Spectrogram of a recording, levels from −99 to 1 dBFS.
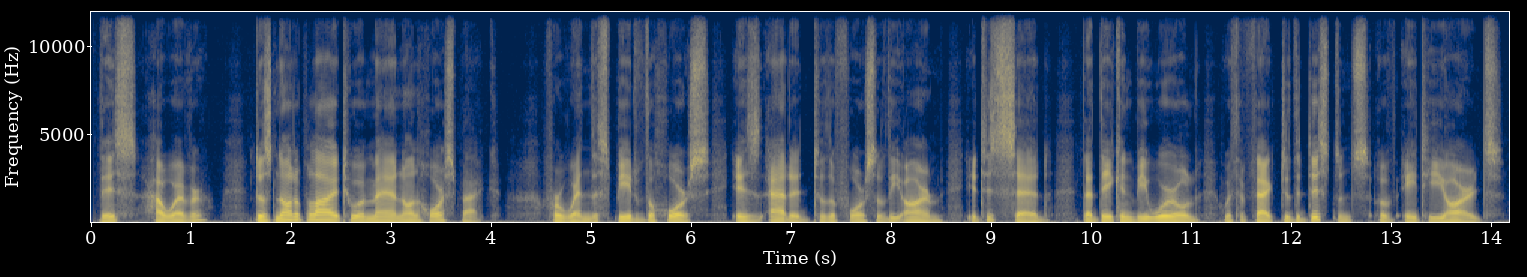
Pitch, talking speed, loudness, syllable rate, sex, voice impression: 115 Hz, 175 wpm, -19 LUFS, 4.4 syllables/s, male, very masculine, adult-like, slightly middle-aged, thick, tensed, powerful, slightly dark, slightly hard, slightly muffled, fluent, slightly raspy, cool, intellectual, refreshing, very sincere, very calm, mature, friendly, reassuring, slightly unique, slightly elegant, wild, sweet, slightly lively, very kind, slightly modest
